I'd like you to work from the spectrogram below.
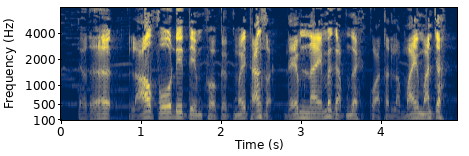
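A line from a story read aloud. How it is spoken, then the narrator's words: Old man, hoarse ghostly voice. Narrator (Vietnamese): lão quái nhân áo đỏ bịt mặt cất giọng khàn khàn như quỷ mũi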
